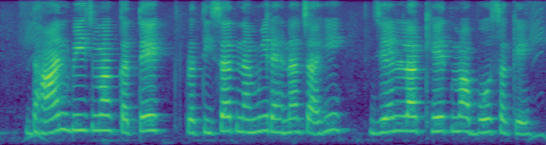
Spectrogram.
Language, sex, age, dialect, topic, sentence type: Chhattisgarhi, female, 18-24, Western/Budati/Khatahi, agriculture, question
